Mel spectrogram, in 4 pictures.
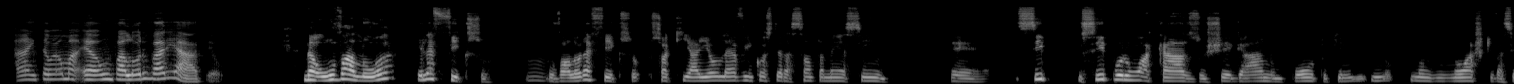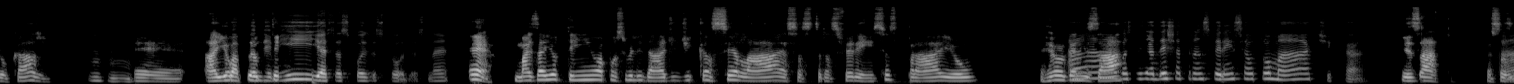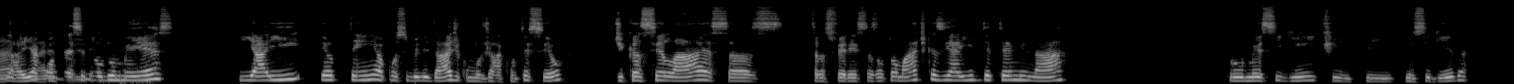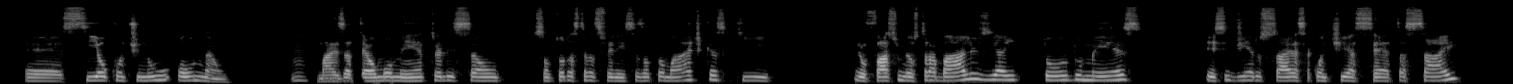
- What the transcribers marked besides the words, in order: none
- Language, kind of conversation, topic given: Portuguese, advice, Como equilibrar o crescimento da minha empresa com a saúde financeira?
